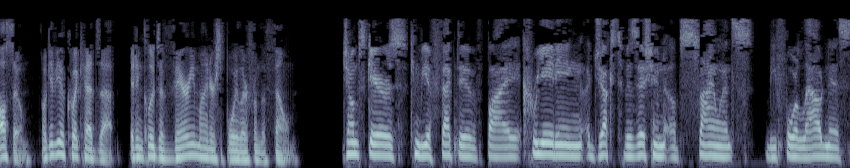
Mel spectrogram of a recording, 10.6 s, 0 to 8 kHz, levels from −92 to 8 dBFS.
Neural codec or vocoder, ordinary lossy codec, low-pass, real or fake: none; MP3, 24 kbps; 7.2 kHz; real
